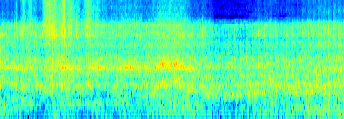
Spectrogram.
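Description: A friend's motorcycle engine running at low throttle on a Bengaluru morning, a steady, close, loud rumbling drone with no clear revs or pauses.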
